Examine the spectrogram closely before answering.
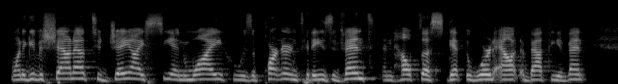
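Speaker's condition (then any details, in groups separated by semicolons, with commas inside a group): No condition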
